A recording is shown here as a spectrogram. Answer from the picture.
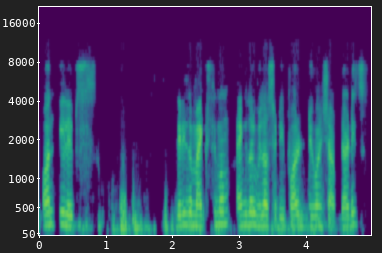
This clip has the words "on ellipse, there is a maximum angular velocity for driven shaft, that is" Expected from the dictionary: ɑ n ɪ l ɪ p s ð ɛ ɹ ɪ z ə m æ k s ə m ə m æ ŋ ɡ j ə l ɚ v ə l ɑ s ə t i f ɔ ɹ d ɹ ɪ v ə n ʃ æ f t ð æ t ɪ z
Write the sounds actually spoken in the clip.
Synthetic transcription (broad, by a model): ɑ n ɪ l ɪ p s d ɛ ɹ ɪ z ə m æ k s ə m ə m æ ŋ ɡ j l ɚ v ə l ɑ s ə t i f ɔ ɹ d ɪ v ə n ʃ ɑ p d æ t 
